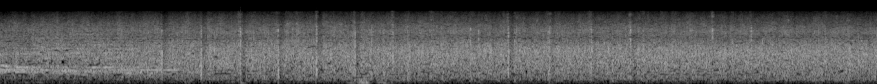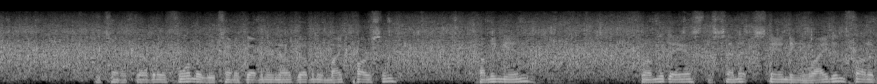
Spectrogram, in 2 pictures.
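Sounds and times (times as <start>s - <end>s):
large crowd applauding in a state Senate chamber: 0.0s - 17.5s
speech: 9.9s - 13.0s, 13.6s - 14.4s, 15.2s - 17.5s.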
